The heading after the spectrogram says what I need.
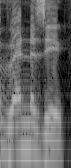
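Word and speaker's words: Wednesday: सभी ही बोलते होंगे वेडनेसडे, लेकिन ये होता है वेडनेसडे, ठीक है। वेडनेसडे मीन्स D वर्ड यहाँ पे नहीं बोला जाता है, D वर्ड क्या होता है, साइलेंट होता है, इसको पढ़ते हैं वेडनेसडे।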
